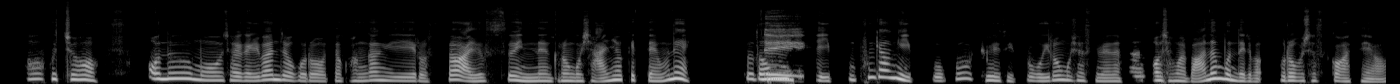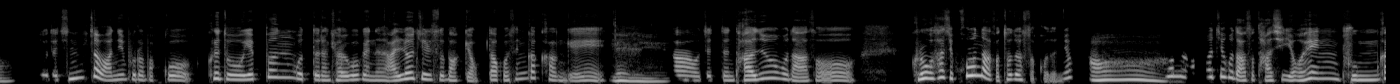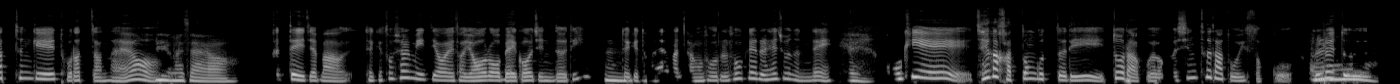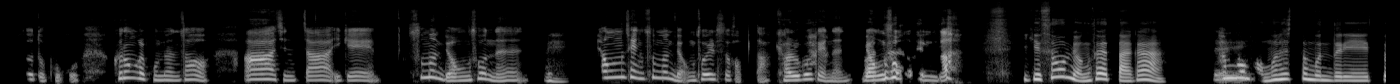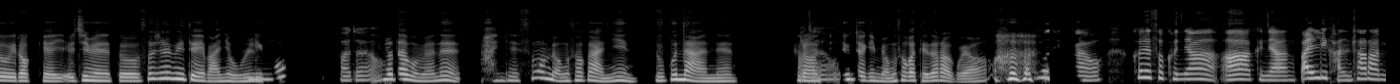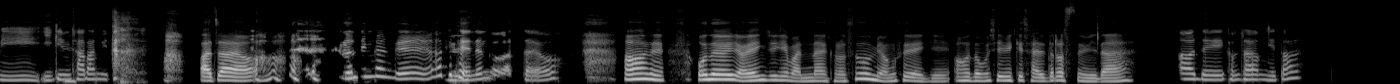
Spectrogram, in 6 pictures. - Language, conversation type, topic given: Korean, podcast, 여행 중 우연히 발견한 숨은 명소에 대해 들려주실 수 있나요?
- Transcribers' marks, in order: teeth sucking; tapping; in English: "소셜미디어에서"; other background noise; in English: "매거진들이"; laughing while speaking: "명소가 된다"; teeth sucking; laugh; in English: "소셜미디어에"; laugh; laugh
